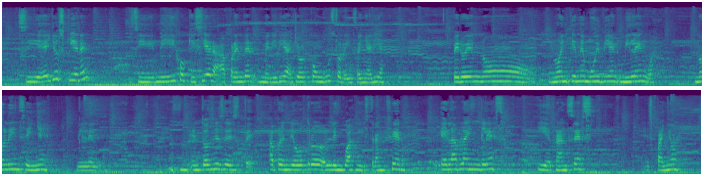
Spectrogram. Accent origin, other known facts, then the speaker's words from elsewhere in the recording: San Lucas Ojitlán, Oaxaca, Mexico; also born or lived in United States; Mi pueblo pertenece al estado de Oaxaca, se llama San Lucas Ojitlán.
